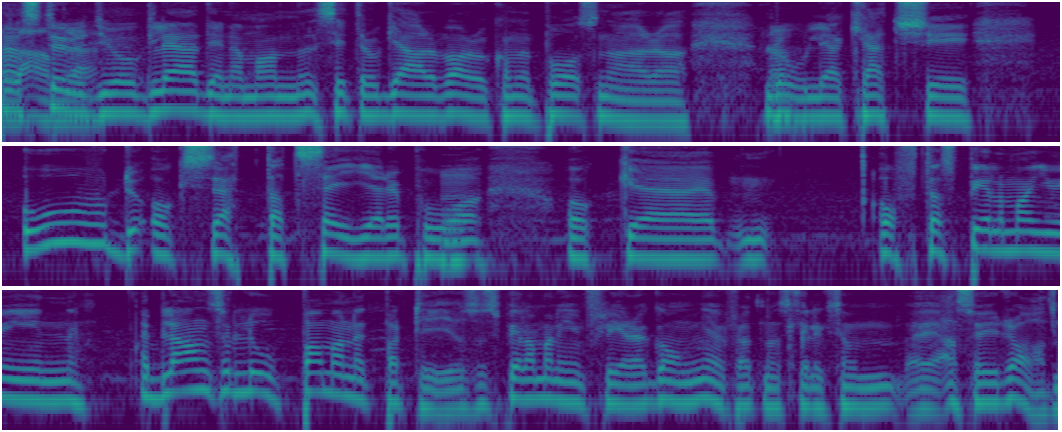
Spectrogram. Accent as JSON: {"language": "Swedish", "town": "Stockholm", "region": "Stockholm County", "country": "Sweden", "said": "men vadå, jag är verkligen stockholmare"}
